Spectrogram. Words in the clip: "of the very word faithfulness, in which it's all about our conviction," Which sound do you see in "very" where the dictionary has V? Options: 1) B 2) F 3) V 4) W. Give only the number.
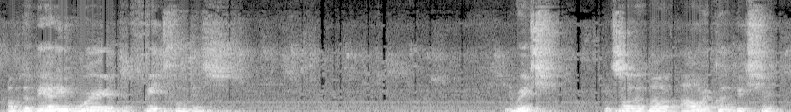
3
